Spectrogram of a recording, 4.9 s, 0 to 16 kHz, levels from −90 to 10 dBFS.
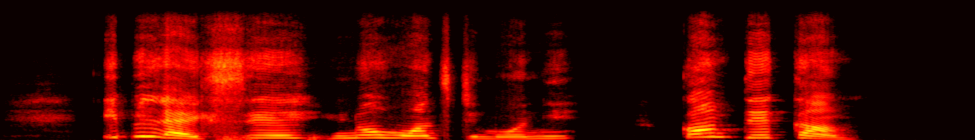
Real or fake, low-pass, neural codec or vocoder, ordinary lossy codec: fake; 14.4 kHz; vocoder, 44.1 kHz, 128 mel bands, Pupu-Vocoder; none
